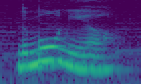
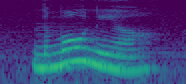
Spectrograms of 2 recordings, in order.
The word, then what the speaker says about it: pneumonia: Next, pneumonia, pneumonia. Again we have letter P with letter N. Okay, so letter P is silent.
